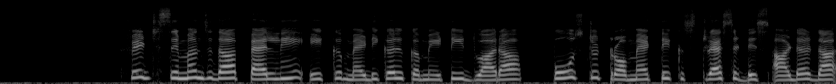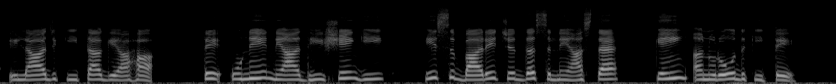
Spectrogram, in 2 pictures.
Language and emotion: Dogri, neutral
